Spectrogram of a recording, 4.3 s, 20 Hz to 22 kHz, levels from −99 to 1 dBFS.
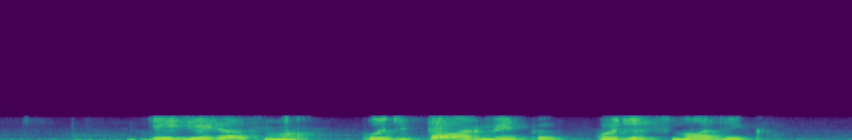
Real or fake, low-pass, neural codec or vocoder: fake; 3.6 kHz; codec, 44.1 kHz, 2.6 kbps, SNAC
